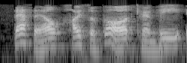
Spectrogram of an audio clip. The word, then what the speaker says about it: Bethel: And as I intimated in the reading of our text, house of God is pronounced in the Hebrew Bethel. Bethel. The word Beth in Hebrew means house. And El, you may already know this one, means God. So Bethel means house of God.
